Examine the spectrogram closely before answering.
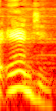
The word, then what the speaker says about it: Angie: Yeah, Angie. That was how it's pronounced.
